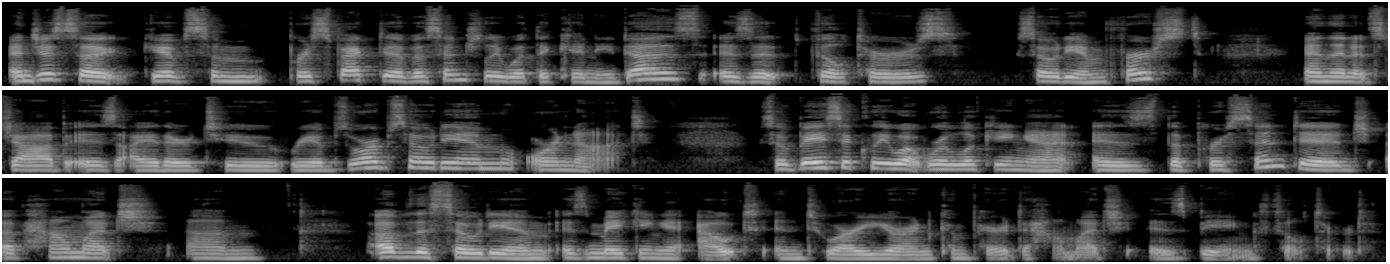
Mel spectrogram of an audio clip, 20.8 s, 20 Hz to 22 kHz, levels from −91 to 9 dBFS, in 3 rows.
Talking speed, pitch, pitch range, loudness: 165 wpm, 185 Hz, 165-215 Hz, -27 LUFS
